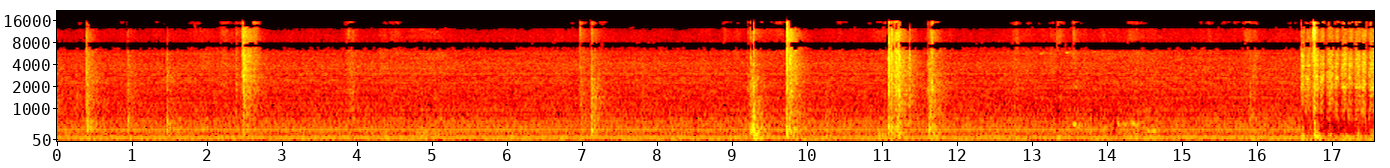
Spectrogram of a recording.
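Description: Scattered sharp clicks and knocks from a plastic pet door's flap and frame as a dog paws and pushes another dog through it, over a steady low hum. Near the end a steady rushing noise takes over.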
